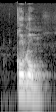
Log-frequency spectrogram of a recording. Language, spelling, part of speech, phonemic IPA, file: Dutch, kolom, noun, /koˈlɔm/, Nl-kolom.ogg
- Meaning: 1. column 2. column, i.e. vertical line of entries in a table 3. column, i.e. vertical body of text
